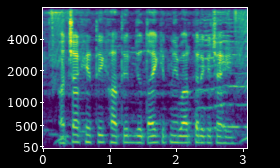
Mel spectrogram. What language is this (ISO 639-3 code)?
bho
